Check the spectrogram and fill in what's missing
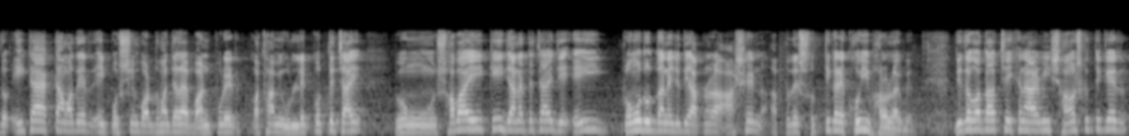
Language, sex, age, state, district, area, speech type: Bengali, male, 60+, West Bengal, Paschim Bardhaman, urban, spontaneous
